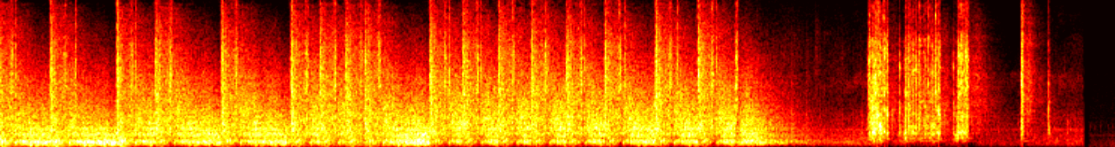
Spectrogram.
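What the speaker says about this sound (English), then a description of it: "here are the very first shots we ever put through this one last summer" Rapid close gunfire from an AK rifle, a dense stream of loud sharp shots for about five seconds, then a few separate shots trailing off.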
